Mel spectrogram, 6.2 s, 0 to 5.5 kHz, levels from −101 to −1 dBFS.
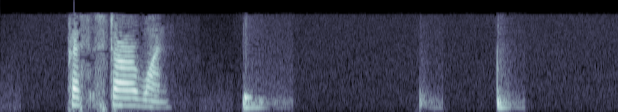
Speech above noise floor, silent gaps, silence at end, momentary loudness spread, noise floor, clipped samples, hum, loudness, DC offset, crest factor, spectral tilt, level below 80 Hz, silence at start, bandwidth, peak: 46 dB; none; 1.1 s; 22 LU; -65 dBFS; under 0.1%; none; -21 LUFS; under 0.1%; 26 dB; -9.5 dB/octave; -58 dBFS; 0.7 s; 4 kHz; 0 dBFS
